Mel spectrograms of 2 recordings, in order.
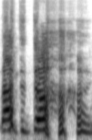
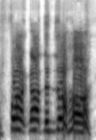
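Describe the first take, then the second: First: Very slow, high, loud wail; anguished cry. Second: High, loud, slow wail; anguished cry. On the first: Repeating the dog movie line, wailing slowly in mock grief. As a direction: drag out the plea in mock grief. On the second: Retelling the dog movie scene, wailing in mock despair. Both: Retold or imitated. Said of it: "I'm like".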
